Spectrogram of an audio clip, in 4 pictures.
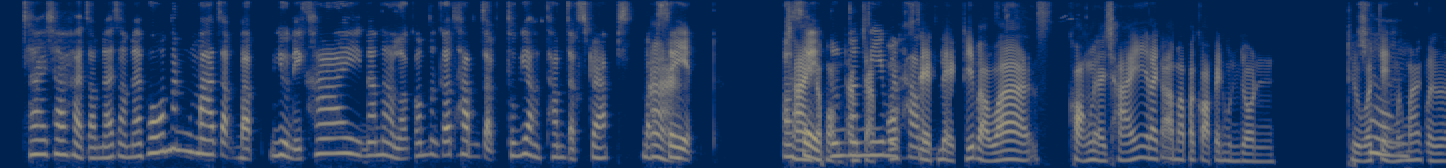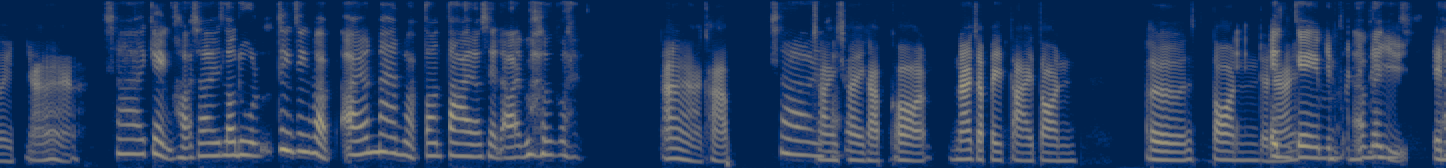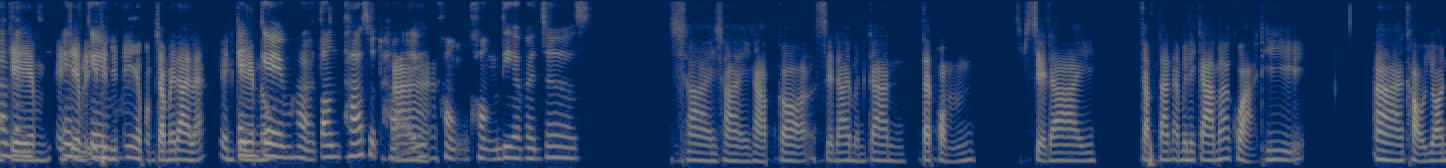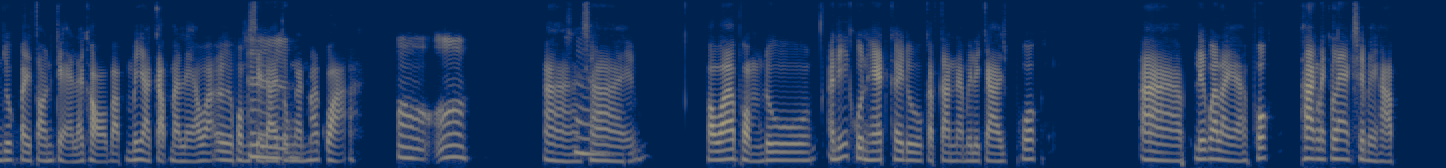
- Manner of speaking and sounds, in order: in English: "scraps"; tapping; laughing while speaking: "มากเลย"
- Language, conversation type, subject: Thai, unstructured, คุณคิดว่าทำไมคนถึงชอบดูหนังบ่อยๆ?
